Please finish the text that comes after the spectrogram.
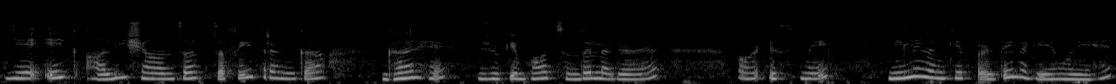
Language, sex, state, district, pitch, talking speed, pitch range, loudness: Bhojpuri, female, Uttar Pradesh, Deoria, 275 Hz, 135 wpm, 255-315 Hz, -36 LUFS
